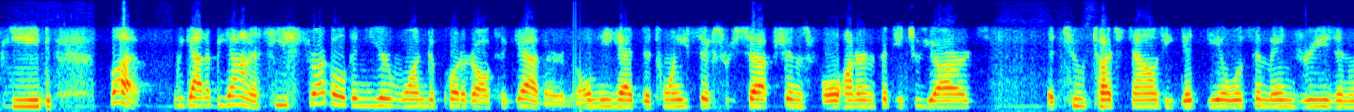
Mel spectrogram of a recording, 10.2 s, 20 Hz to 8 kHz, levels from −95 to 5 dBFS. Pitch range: 165-215 Hz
